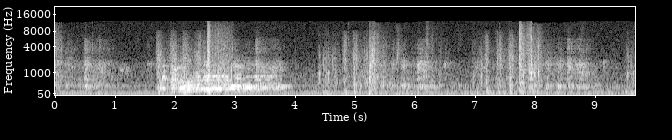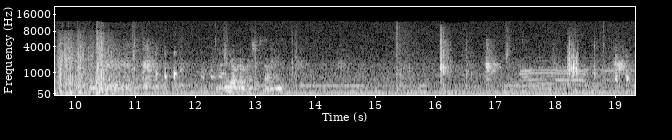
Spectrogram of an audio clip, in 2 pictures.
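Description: Blocks of dirt crunch repeatedly as they are dug out.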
